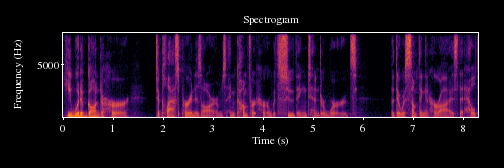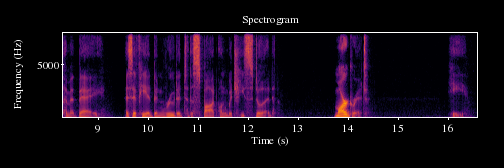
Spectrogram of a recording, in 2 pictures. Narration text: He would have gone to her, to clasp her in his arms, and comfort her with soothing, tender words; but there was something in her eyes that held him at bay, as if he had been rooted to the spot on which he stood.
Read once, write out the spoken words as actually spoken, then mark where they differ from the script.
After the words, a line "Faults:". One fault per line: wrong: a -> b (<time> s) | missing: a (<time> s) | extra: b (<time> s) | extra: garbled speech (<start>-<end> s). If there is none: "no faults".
He would have gone to her, to clasp her in his arms, and comfort her with soothing, tender words; but there was something in her eyes that held him at bay, as if he had been rooted to the spot on which he stood. "Margaret!" he
Faults:
extra: Margaret he (13.7 s)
